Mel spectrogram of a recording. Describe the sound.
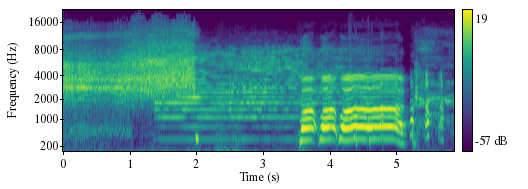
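Horn sound effect played from a phone app: a burst of hiss gives way to a long, steady, multi-toned horn blast, loud and sustained, with voices joining in over its later part.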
